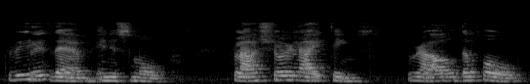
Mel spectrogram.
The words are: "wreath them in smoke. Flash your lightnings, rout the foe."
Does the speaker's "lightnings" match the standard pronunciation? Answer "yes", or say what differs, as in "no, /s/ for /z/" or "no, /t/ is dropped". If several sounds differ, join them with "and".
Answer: no, /n/ is dropped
